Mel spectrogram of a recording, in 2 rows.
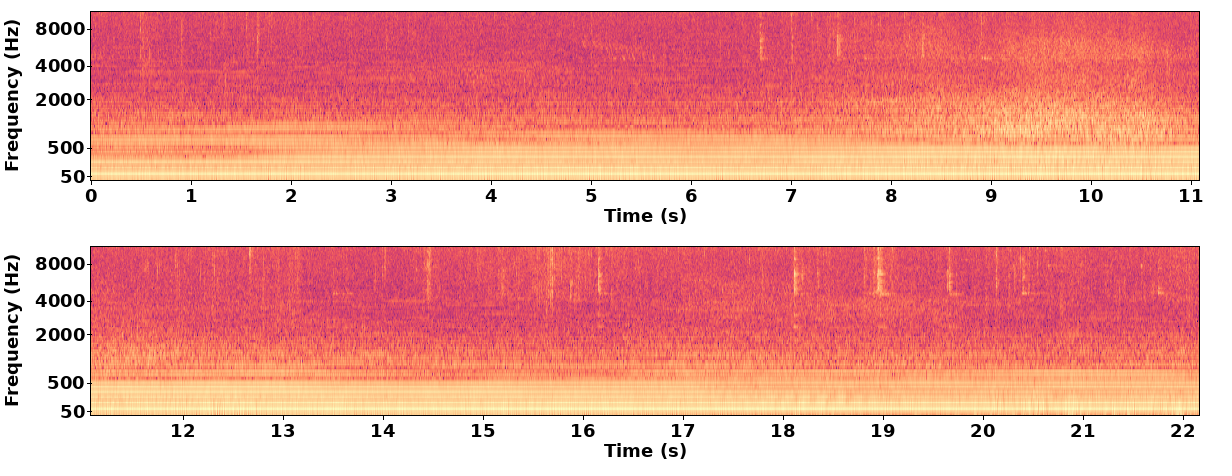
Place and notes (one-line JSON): {"title": "Sint-Jans-Molenbeek, Belgium - Beside the electricity substation", "date": "2016-01-29 15:24:00", "description": "Neighborhood hum with traffic and a few dead leaves blowing in the wind. An almost unnoticed sound.", "latitude": "50.85", "longitude": "4.32", "altitude": "34", "timezone": "Europe/Brussels"}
